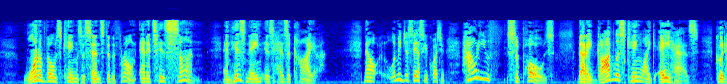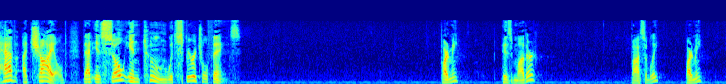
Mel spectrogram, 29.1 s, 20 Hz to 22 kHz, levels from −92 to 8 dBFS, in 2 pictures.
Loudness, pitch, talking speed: -24 LUFS, 130 Hz, 115 wpm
